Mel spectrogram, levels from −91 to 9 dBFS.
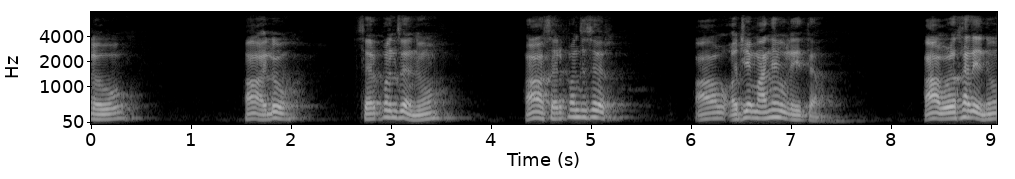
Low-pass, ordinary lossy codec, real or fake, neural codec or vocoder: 7.2 kHz; none; fake; codec, 16 kHz, 4 kbps, FreqCodec, larger model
